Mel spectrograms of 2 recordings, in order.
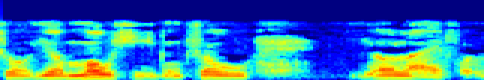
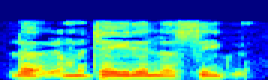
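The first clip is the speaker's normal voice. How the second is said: ordinary talk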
